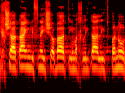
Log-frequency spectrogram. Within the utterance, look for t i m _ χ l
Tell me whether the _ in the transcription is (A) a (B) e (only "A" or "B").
A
